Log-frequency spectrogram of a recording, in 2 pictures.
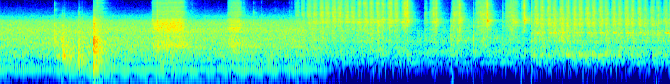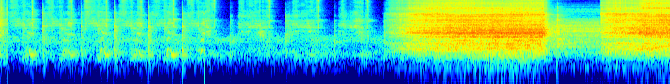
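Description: Rasping strokes of a hand file on a steel blade held in clamps, quick and steady at first, then in shorter bursts. Near the end a wood lathe runs, with a gouge cutting a spinning wooden spindle, much louder, in two long stretches.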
